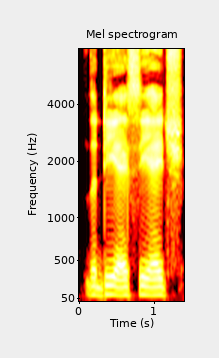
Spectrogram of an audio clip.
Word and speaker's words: DACH: But you also won some awards, like you got Forbes 30 under 30 in the DACH region. How do you pronounce that, by the way, the DACH region? we say Dach, yeah, but in the DACH, German-speaking area of Europe.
